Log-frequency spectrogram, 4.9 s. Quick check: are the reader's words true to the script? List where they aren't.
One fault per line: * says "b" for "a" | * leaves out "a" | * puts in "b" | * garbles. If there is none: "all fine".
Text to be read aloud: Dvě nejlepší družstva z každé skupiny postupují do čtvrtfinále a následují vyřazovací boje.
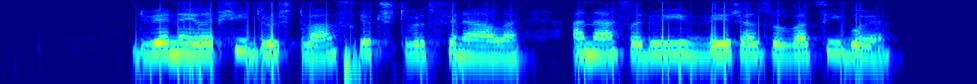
* leaves out "každé skupiny postupují"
